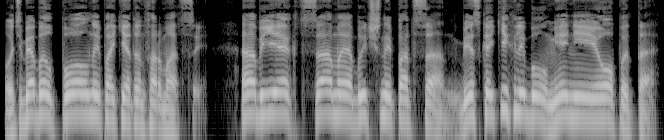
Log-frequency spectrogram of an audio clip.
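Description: A man's voice: on the high side, big pitch swings, moderate pace, no room sound, clean studio sound, voice pushed up. A man voicing a weary grumbling colonel. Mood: irritated. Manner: gruff, sarcastic, grumbling. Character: weary irritable older male colonel, security service chief.

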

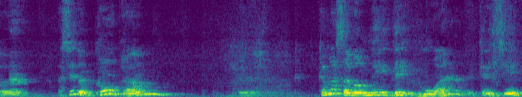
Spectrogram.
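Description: Here the same kind of scene: a Quebec-accented man teaching a relaxed group Bible lesson, talkative and digressive, frequently breaking into laughter. His high, mellow voice comes through a far-off mic in an echoing room.

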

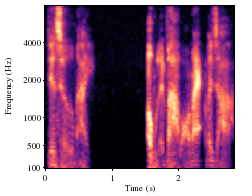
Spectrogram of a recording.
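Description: A deep, growling old coffin-maker , as a man puts him on, who snaps curt and cursing orders. He speaks in a low, dry register in this told folk tale. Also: steady tone, a little fast, fairly bright tone, slightly rough, no echo, exaggerated voice. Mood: gruff. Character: gruff, bossy old village coffin-maker.

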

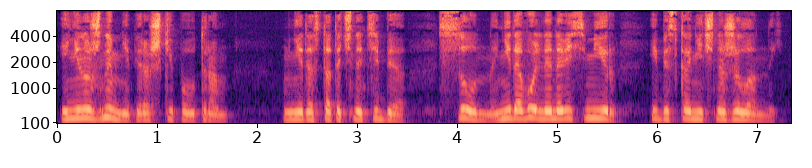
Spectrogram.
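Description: A woman reader voicing a brooding male necromancer, the narrator's ex-husband, lowering her voice into a husky male register. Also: moderate pace, close to an everyday voice. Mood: low tender. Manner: shouting in despair, then low and insistent. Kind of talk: audiobook character voice.

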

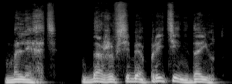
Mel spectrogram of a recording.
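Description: A man reading a first-person action story aloud, switching to loud, higher voices for the characters. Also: normal speed, breathy edge, no room sound, clean studio sound. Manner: lively, raising pitch and shouting for quoted characters. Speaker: audiobook narrator.

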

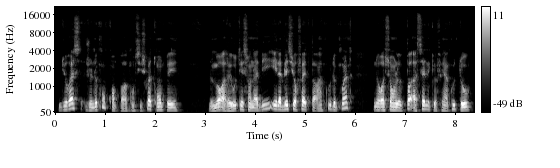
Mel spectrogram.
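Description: A man's voice: mid-range voice, mellow. A man voicing a shrewd, forthright elderly lawyer who speaks bluntly, in a storybook reading. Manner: blunt, exclaiming.

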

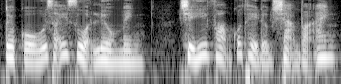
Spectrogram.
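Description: A woman's voice: on the low side, animated, quick pace, mellow, slightly rough. A woman narrating a first-person novel as an audiobook, reading in an emotional, sorrowful way.

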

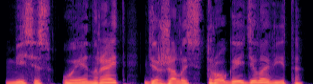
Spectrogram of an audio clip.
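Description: Guy reading an audiobook, dark mellow voice, really expressive, dry close sound. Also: medium pitch, moderate pace, no echo. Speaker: narrator. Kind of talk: audiobook narration of a novel.

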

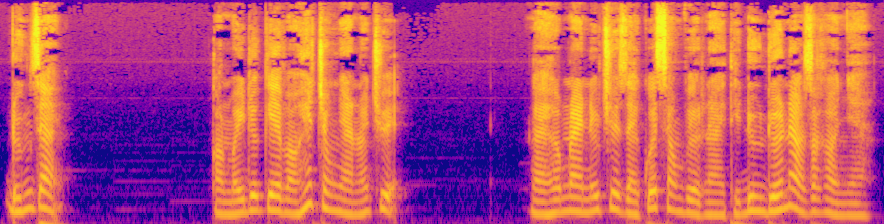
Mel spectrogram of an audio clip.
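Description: A woman's voice: on the low side, fast talker, darkish tone, lightly acted. A woman voicing an enraged old father-in-law who barks threats and orders. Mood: furious. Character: stern father-in-law, furious old man.

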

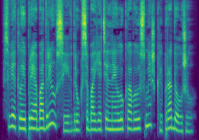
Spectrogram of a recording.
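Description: Female narrator, first-person audiobook, expressive measured delivery, dry close mic, mid pitch. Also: no room sound.

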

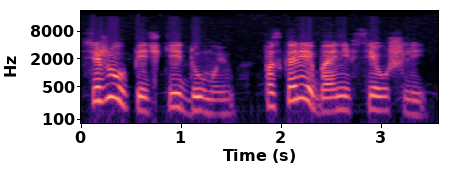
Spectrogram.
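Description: A man reading an audiobook, voicing a distraught young village woman in a soft, pleading way that rises high when she is upset. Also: big pitch swings, moderate pace, no room sound, dull audio.

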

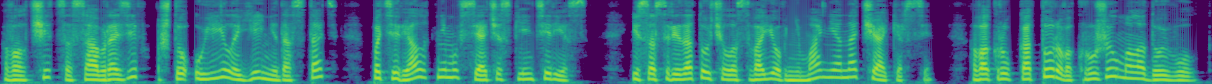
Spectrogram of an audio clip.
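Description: A woman narrating a story in a steady storytelling manner. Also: lowish voice, normal speed, no room sound, studio quality. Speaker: audiobook narrator. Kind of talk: scripted narration.

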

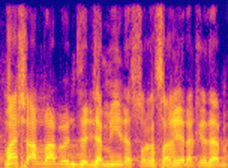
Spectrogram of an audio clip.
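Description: A man with an Egyptian accent giving a Friday sermon, colloquial and animated, sometimes breaking into sudden shouts. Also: mid-range voice, very fast. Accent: Egyptian Arabic. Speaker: preacher. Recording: long hall reverb.

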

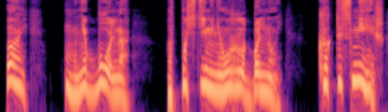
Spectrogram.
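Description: A spoiled, hot-tempered young noble girl shrieks in a shrill voice pitched far above the reader's own, as a man puts her on. She snaps and hisses at everyone around her. The audiobook sound is dry and close. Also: expressive, slow pace, dry recording, full character voice. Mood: shrieking.

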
